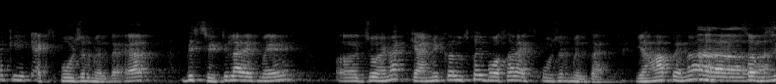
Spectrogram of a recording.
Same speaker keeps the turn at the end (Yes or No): Yes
